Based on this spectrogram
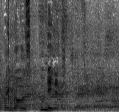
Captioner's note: applause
